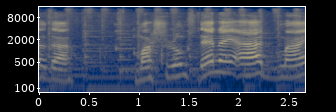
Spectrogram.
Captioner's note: sizzle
